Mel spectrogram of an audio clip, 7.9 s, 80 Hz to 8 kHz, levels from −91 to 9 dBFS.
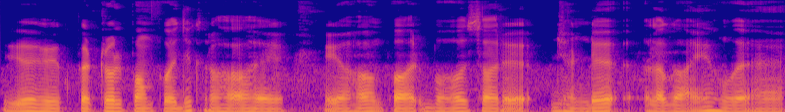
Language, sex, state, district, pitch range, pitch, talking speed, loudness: Hindi, male, Chandigarh, Chandigarh, 90-100 Hz, 95 Hz, 105 wpm, -19 LUFS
